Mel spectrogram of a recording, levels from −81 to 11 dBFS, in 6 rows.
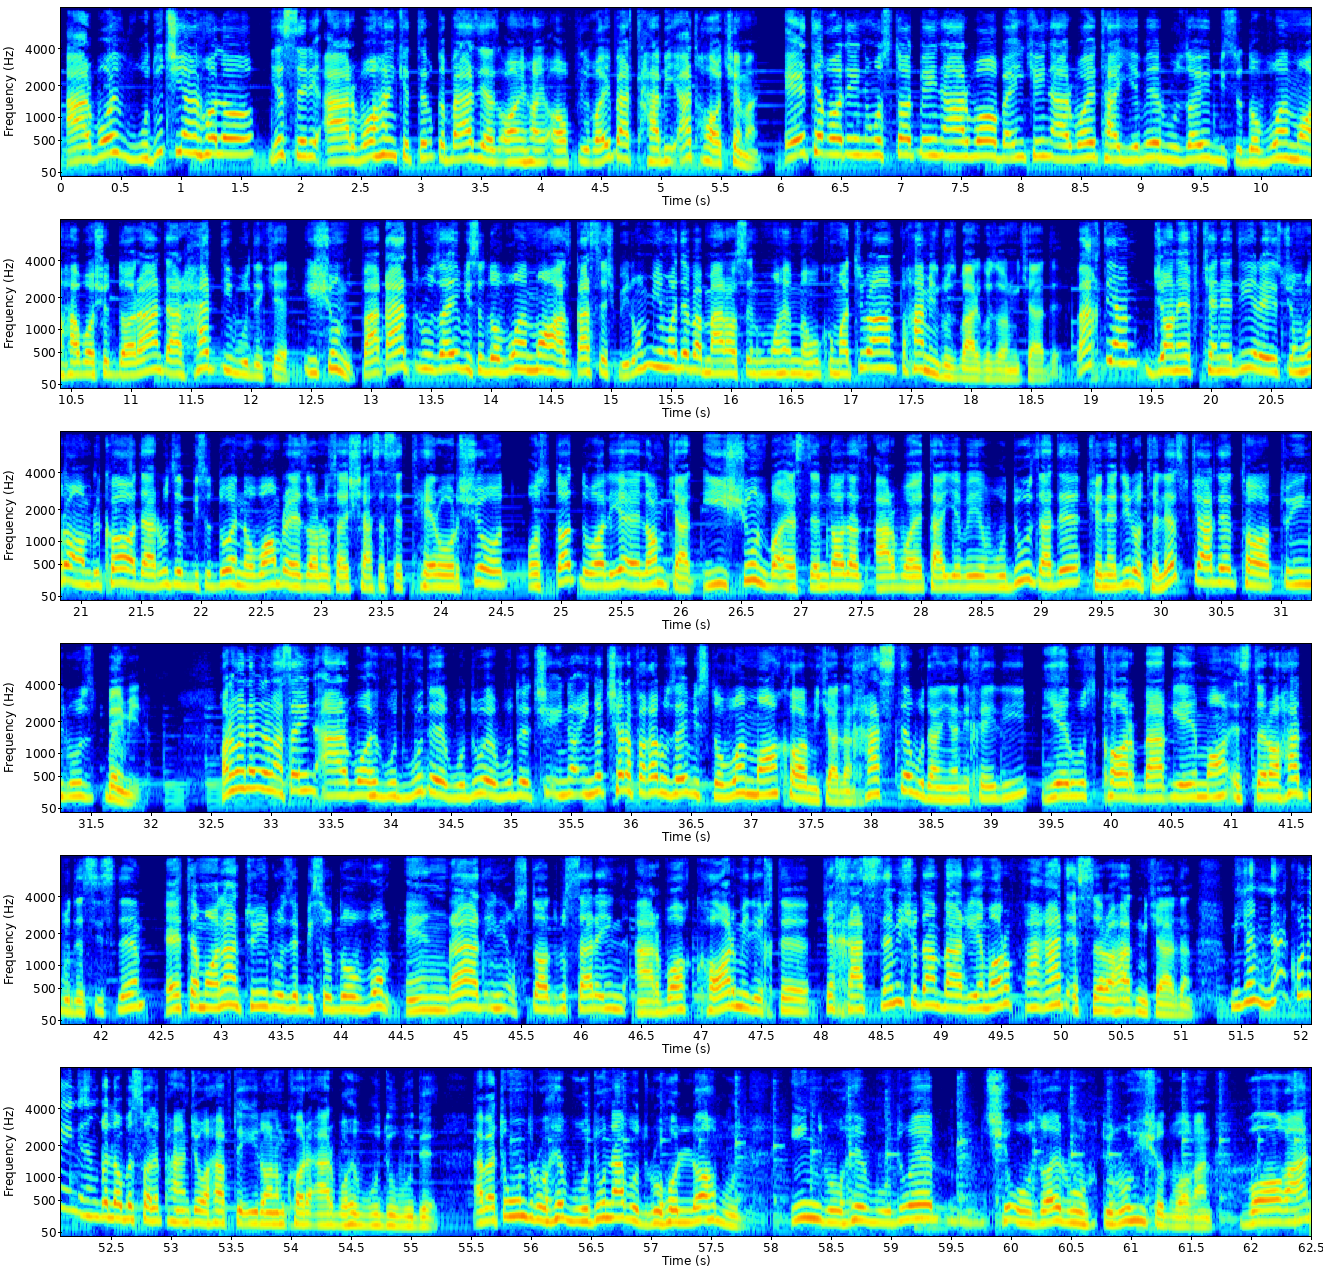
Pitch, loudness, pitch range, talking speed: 190 Hz, -18 LUFS, 165-225 Hz, 175 wpm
